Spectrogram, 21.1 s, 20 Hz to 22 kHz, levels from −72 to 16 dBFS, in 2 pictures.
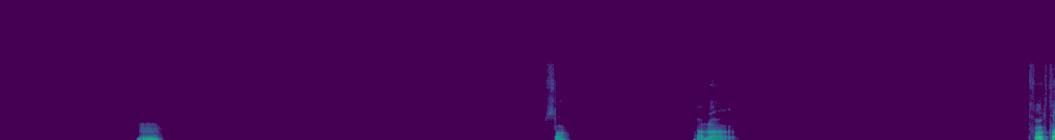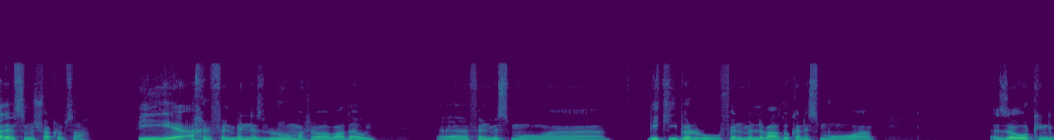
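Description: No technical faults can be heard anywhere in this recording.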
